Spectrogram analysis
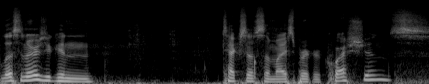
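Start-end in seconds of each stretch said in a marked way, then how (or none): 2.2-4.3 very slow, drawn-out delivery. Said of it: "I am talking very slowly".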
